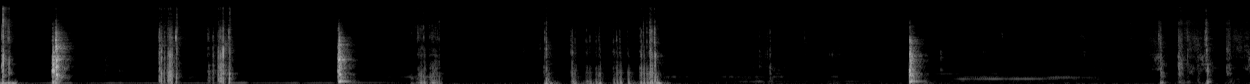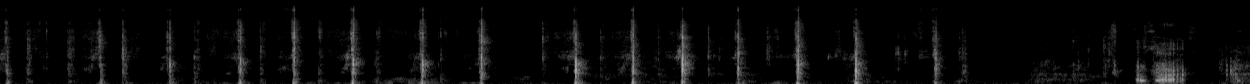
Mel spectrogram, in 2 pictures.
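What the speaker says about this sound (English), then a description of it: "We're gonna do 1 more shuffle because there's like 1 set of cards where it like snags." A deck of cards is handled and shuffled, with one set of cards prone to snagging. Sharp, scattered clicks and snaps come first, then a denser run of crisp riffling taps, all close and alone in a quiet room.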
